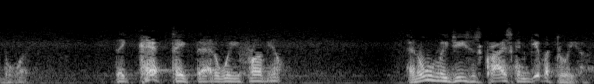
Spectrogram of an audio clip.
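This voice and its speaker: A man's voice: mid-range voice, creaky. An actor playing an earnest, fatherly ex-convict evangelist in a persuasive, plain-spoken 1950s radio style. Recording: noisy, tinny 1950s radio broadcast.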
